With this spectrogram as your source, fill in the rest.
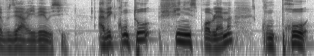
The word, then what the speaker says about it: Qonto: Avec Conto, fini ce problème.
